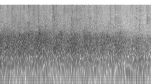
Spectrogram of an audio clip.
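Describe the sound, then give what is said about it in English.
An audience applauds volunteers with dense, continuous clapping that stays loud throughout and eases off slightly at the end. “would you just give them a hand for volunteering today?”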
